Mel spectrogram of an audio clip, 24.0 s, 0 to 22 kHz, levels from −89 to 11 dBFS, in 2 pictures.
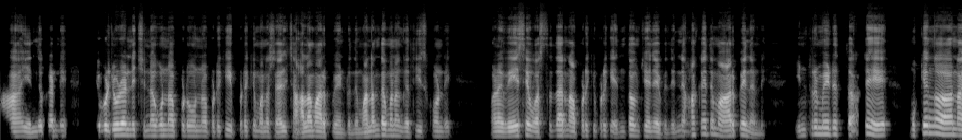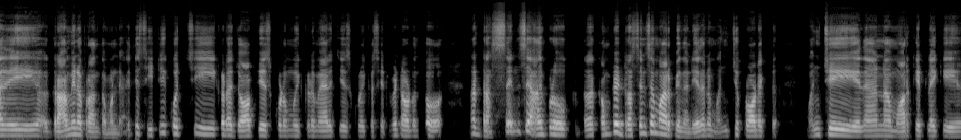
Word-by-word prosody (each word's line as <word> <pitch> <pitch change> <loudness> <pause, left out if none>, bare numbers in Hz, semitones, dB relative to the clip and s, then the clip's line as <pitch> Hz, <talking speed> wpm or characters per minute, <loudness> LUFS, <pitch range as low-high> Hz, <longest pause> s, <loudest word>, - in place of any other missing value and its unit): ఆ! - - +7 0.2
ఎందుకండి? 140 +3 -4 0.4
ఇప్పుడు 150 - +4
చూడండి 160 0 +7
చిన్నగున్నపుడు 145 0 -1
ఉన్నప్పటికి 135 +1 -7
ఇప్పటికి 135 - -10
మన 125 0 -3
శైలి 125 +2 +1
చాలా 115 +5 +5
మారిపోయి 120 -3 +3
ఉంటుంది. 105 0 -12
మనంతా 135 +6 +3
మనంగా 140 -4 -3
తీసుకోండి. 130 -1 -8 0.5
మనం 130 0 +2
వేసే 140 +2 +5
వస్తుధారణ 140 +3 0
అప్పటికి 145 +2 -8
ఇప్పటికి 150 - -9
ఎంతో 125 +5 0
చేంజ్ 130 -2 -2
అయిపోయింది. 115 -1 -6
నాకైతే 185 +6 -4
మారిపోయిందండి. 140 - +3 0.5
ఇంటర్మీడియట్‌తో 180 +2 -1
అంటే 200 -4 +1 0.5
ముఖ్యంగా 205 +5 +4 0.2
నాది 150 -1 +3 0.5
గ్రామీణ 170 +8 +4
ప్రాంతమండి. 120 -4 -5
అయితే 205 - -9
సిటీకొచ్చి 200 +5 -7 0.2
ఇక్కడ 165 -1 -2
జాబ్ 145 +1 +4
చేసుకోవడము, 145 -1 -4
ఇక్కడ - - -11
మ్యారేజ్ 135 +1 -2
చేసుకోవడం, 135 0 -10
ఇక్కడ 135 - -16
సెటిల్‌మెంట్ 160 -1 -8
అవ్వడంతో 145 - -1 0.5
నా - - 0
డ్రెస్ - - -2
సెన్స్ 255 - -1
ఆ - - +1
ఇప్పుడు 175 -1 +1 0.3
క - - -5
ఆ - - -2
కంప్లీట్ 235 +8 +4
డ్రెస్ 155 0 -2
సెన్సే 215 +2 0
మారిపోయిందండి. 125 -10 +2
ఏదైనా 155 +1 -4
మంచి 135 +7 -12
ప్రోడక్ట్, 140 - +1 0.4
మంచి 165 +1 0 0.3
ఏదైనా 140 +1 -2
మార్కెట్‌లకి 140 0 -2
145 Hz, 145 wpm, -23 LUFS, 130-165 Hz, 0.5 s, ఆ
